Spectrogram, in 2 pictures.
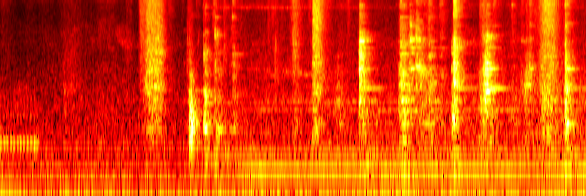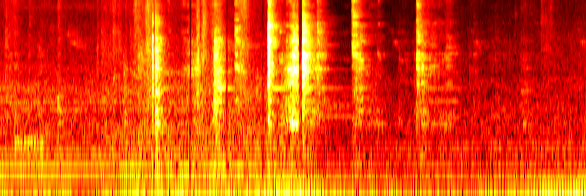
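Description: Irregular metallic knocks and clinks of a bent steel-rod wine bottle holder frame being handled and knocked against a steel workbench, with a tight cluster of sharper clinks near the end.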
